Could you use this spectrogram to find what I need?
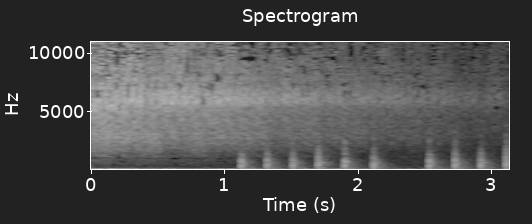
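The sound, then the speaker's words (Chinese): Knocking on a door: ten quick, evenly spaced knocks in two bursts, six and then four, over a steady background hiss. “哎呦，这谁呀？没事老敲门。”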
